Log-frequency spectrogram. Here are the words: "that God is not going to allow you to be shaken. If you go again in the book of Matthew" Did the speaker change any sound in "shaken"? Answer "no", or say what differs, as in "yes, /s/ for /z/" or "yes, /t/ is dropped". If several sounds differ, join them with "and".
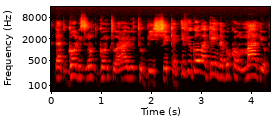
no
